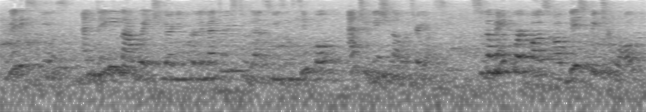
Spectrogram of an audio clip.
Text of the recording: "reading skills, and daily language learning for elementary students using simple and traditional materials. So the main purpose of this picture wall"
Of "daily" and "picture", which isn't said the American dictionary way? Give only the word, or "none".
none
